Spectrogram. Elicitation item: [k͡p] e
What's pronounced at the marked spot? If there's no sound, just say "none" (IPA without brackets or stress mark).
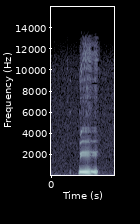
k͡p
